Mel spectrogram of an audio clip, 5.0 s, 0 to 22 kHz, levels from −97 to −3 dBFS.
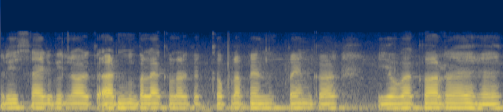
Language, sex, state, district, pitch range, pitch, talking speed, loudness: Hindi, male, Delhi, New Delhi, 115-120 Hz, 115 Hz, 155 wpm, -19 LUFS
